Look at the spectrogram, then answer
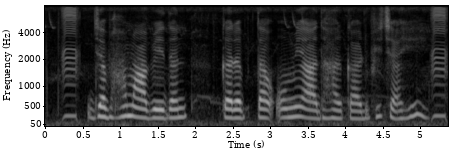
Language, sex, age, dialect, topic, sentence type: Bhojpuri, female, 25-30, Western, banking, question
